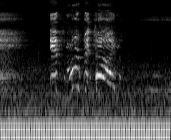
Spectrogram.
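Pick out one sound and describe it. A toy plays bright electronic chirping sounds that sweep up and down.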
